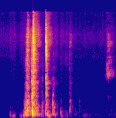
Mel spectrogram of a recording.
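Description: A hollowed-log wooden planter being handled and set down on a table, giving a few short wooden knocks and clunks about half a second to one second in.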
